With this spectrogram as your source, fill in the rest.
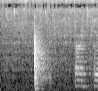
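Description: A sudden sizzle as chopped garlic hits a hot pan, followed by steady crackling frying and faint stirring clatter.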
